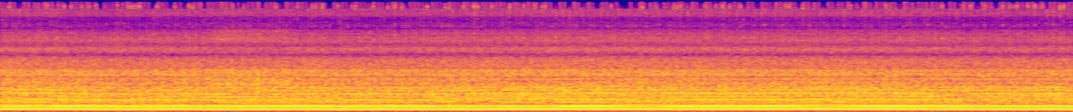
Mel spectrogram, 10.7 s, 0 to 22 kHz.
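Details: 20-inch mower's engine gives a smooth, even drone at one steady pitch with no shake or stumble after its wake-up; unlike the owner's vibrating Murray, this one doesn't shake. Normal running.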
